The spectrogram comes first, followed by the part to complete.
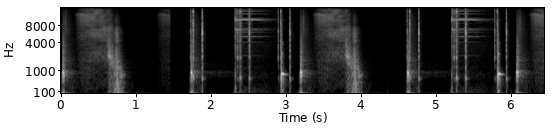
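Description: Like-and-subscribe animation sound effects: sharp clicks, a bell-like ding and a falling whoosh. The set repeats three times, about every three seconds.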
